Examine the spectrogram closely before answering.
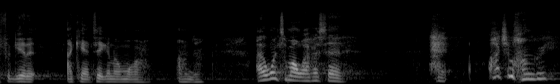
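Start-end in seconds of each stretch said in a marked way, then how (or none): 0.0-2.0 very low, hushed giving up; acted resignation. Husband quitting the fast, hushed resignation. 4.3-5.5 very soft, tentative probe; furtive coaxing. Retold or imitated. Husband tempting fasting wife, soft coaxing.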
